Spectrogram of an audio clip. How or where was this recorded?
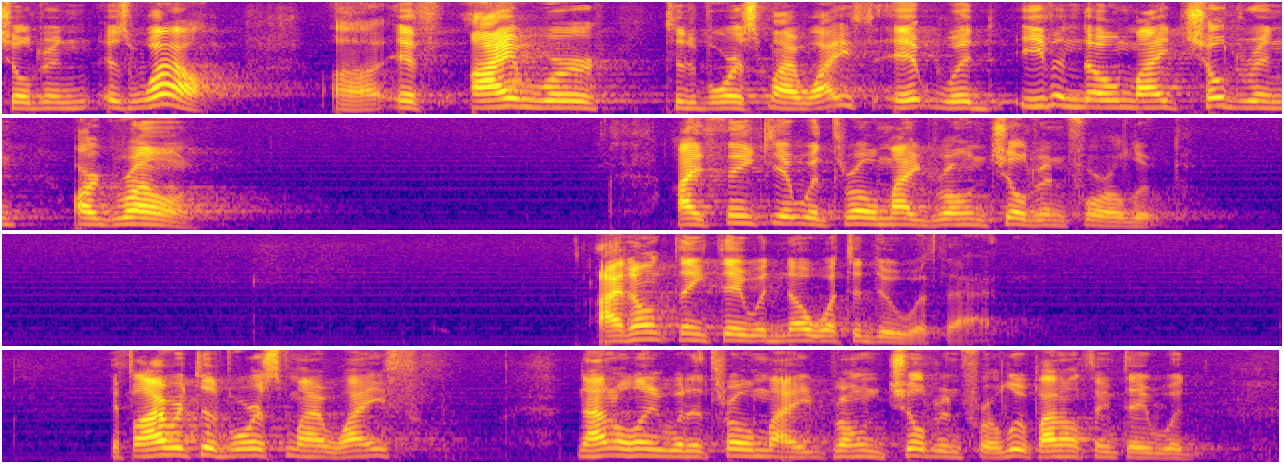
large echoing room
